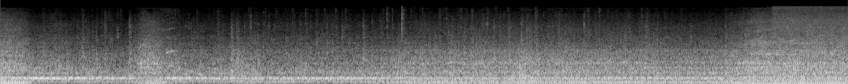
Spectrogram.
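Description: Old bus's engine running, heard from inside the crowded passenger cabin: a steady drone with road noise and a constant hum.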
